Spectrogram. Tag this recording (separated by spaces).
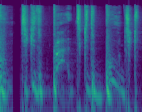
Beatbox kick percussion snare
